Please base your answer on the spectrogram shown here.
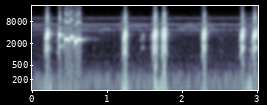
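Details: Sooty-headed bulbul sound played as a lure to attract birds: sharp, separate chip notes about once a second, with a brief warbled, twittering phrase near the start, over a steady thin high hum.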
